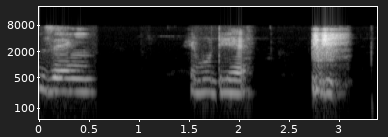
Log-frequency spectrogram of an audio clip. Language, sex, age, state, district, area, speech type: Assamese, female, 60+, Assam, Dibrugarh, rural, spontaneous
